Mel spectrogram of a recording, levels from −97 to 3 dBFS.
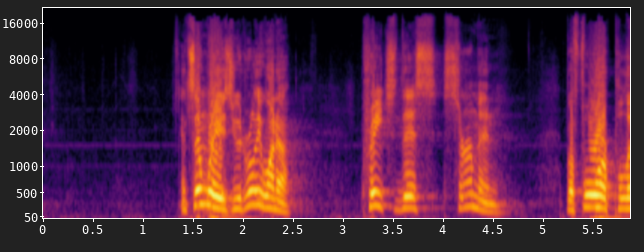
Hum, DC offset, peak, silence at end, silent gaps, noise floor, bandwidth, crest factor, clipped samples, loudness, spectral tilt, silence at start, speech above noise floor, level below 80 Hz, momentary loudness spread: none; under 0.1%; 0 dBFS; 0 s; none; -62 dBFS; 17.5 kHz; 12 dB; under 0.1%; -12 LUFS; -4 dB/octave; 1.4 s; 52 dB; -48 dBFS; 16 LU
